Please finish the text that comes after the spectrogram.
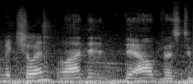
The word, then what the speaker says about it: Michelin: How do you pronounce that? Michelin. Michelin, not Michelin.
